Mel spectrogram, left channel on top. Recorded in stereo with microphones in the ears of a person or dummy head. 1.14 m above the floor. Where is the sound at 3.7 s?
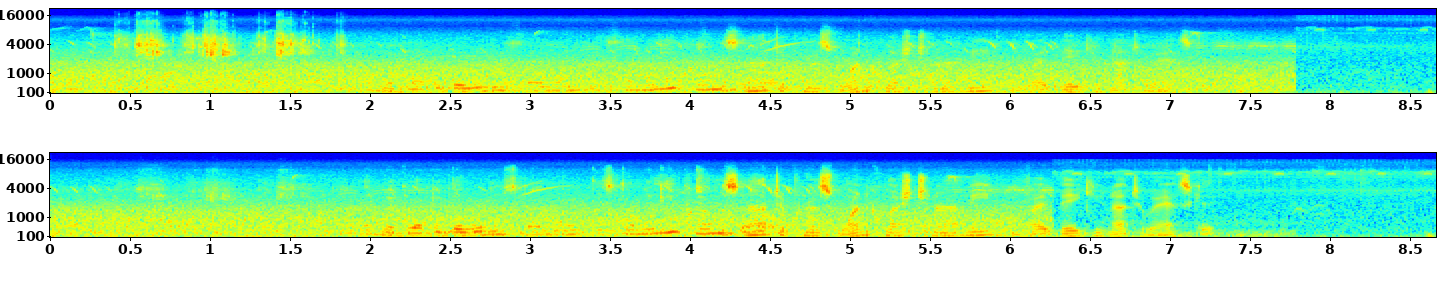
20° right (ahead or behind), 0.7 m.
